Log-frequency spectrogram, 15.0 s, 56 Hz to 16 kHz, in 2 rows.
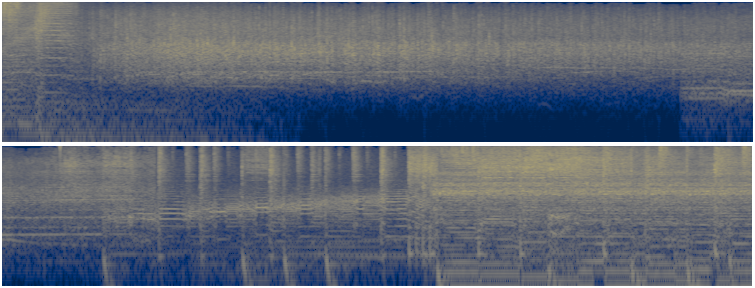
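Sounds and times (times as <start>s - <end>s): audience applauding and cheering: 0.2s - 9.3s.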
